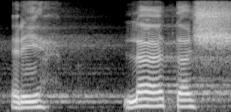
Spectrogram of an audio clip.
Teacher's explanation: Liilafi Quraisy ilafihim rihlatash ya, perhatikan huruf ha sukun ya, rihlatash. Huruf ha ditipiskan ya, karena ha tipis berharokat sukun.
